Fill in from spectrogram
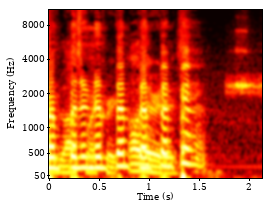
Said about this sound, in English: Yeah, do you have a cricket sound effect? Yes, I do.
